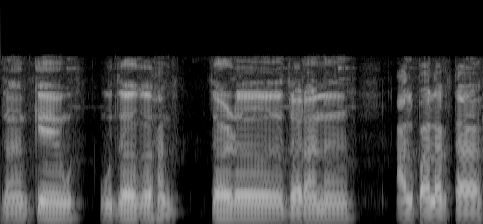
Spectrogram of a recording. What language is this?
Konkani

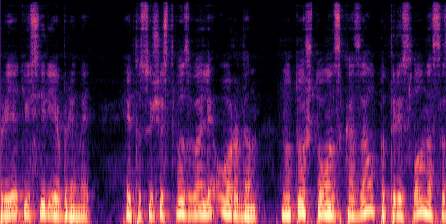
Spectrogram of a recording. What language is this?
Russian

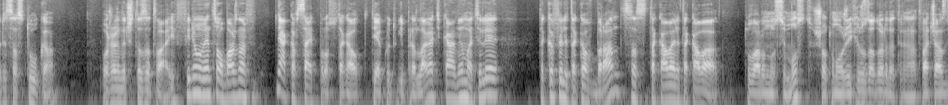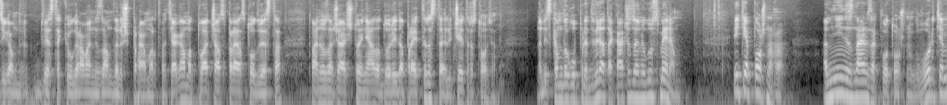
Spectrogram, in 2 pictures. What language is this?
Bulgarian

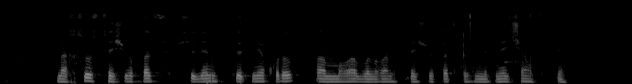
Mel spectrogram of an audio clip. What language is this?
Uyghur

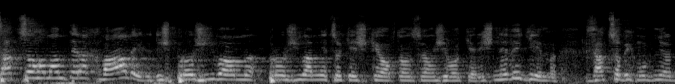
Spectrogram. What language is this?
Czech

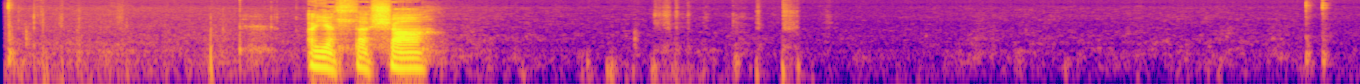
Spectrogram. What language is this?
Tlingit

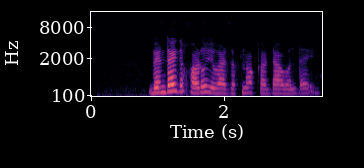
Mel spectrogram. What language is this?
Pashto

